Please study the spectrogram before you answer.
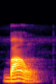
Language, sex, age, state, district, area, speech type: Assamese, male, 18-30, Assam, Sivasagar, rural, read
